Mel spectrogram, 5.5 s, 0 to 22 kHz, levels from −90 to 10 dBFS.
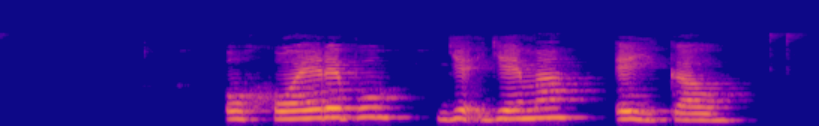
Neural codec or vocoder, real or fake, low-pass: none; real; 7.2 kHz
